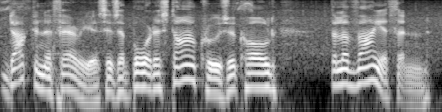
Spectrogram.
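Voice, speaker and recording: Polite, singsong little robot. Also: male voice, medium pitch, wildly swooping pitch, normal speed, vocal fry, slight background noise. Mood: matter-of-fact. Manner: formal, precise, mild. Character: small, polite, earnest male robot sidekick.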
